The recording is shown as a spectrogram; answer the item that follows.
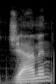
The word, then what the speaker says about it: xJamin: episode of Cobble Road my name is jamond as always that is spelled with a silent X oh can I make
